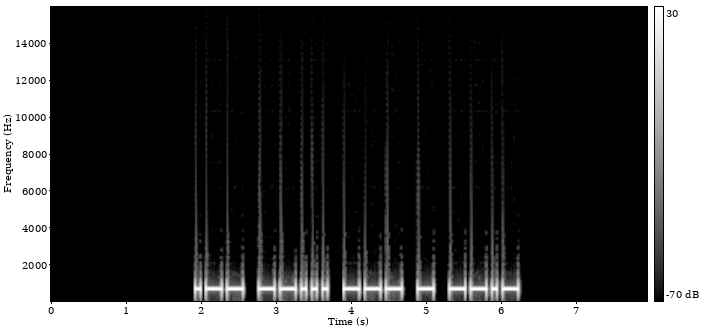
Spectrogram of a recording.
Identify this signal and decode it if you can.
Morse code, heard as a keyed tone, about 17 wpm, 700 Hz. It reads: W7OTQ
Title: USA Call Signs - 5 Characters - Repeated 2x - 17wpm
